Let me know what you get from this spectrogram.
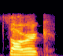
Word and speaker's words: Thurrock: It's Thurrock, but yeah, it's just outside London, so basically, just go with London.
